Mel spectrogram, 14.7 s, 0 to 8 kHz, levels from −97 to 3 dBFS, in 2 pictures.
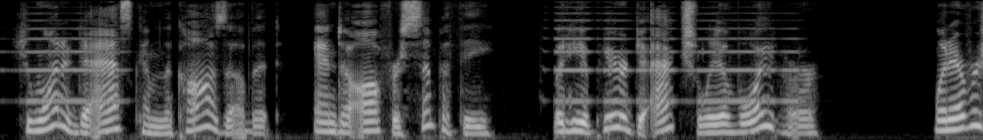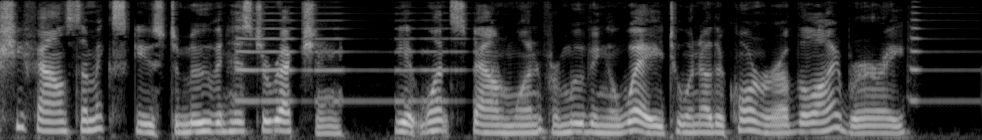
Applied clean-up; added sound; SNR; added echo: neural mask model RNNoise.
